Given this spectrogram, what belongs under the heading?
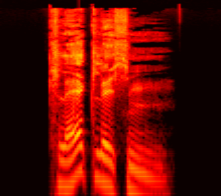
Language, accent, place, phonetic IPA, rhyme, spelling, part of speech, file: German, Germany, Berlin, [ˈklɛːklɪçm̩], -ɛːklɪçm̩, kläglichem, adjective, De-kläglichem.ogg
- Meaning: strong dative masculine/neuter singular of kläglich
